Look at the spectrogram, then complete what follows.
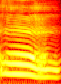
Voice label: human old die; wesnoth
